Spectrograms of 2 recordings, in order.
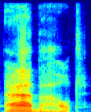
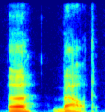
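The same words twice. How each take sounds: First: The first vowel is a full clear vowel. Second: The first vowel is a short reduced uh. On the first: The speaker calls it wrong. "It's not about or about" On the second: The speaker calls it right. "It's just about"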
